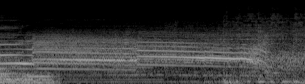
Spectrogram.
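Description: A drawn-out anguished scream from the video game Danganronpa, loud and sustained for about three seconds with a wavering tone.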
